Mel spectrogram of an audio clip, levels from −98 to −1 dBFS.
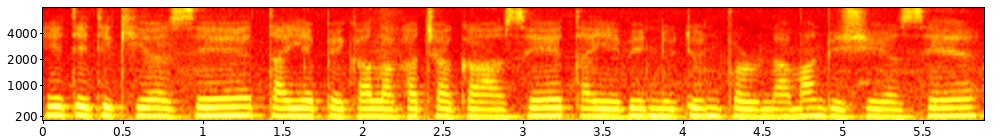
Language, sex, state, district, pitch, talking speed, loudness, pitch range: Nagamese, female, Nagaland, Kohima, 200 Hz, 155 wpm, -18 LUFS, 195-210 Hz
